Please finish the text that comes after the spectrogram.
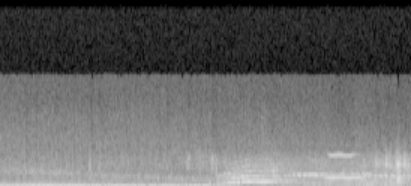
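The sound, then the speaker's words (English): At night, a car engine rumbles loudly, its pitch sinking as the car pulls up and settles on returning from an evening church service. It then idles more quietly, with thin, high squeaky tones over it. “Aren't you going to put the car away, Al?”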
